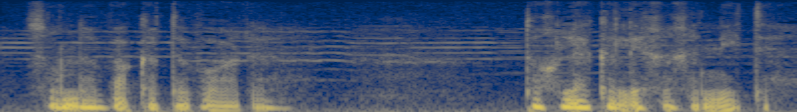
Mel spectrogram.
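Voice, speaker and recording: An old woman in a hospital radio drama. Her voice is gravelly and creaky, with a homely, rambling delivery. Music plays softly underneath. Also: very deep voice, huge pitch swings, slow pace, full character voice. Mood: dreamy, wistful. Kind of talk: Dutch radio play acting.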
